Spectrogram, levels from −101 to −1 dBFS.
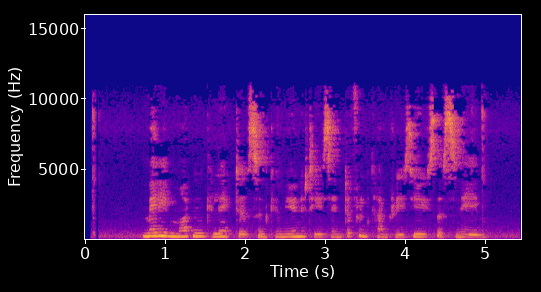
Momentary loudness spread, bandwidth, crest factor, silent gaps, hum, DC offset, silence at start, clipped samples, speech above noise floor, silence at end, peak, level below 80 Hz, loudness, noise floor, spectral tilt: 13 LU; 11.5 kHz; 16 dB; none; none; under 0.1%; 0.1 s; under 0.1%; 29 dB; 0.45 s; -12 dBFS; -80 dBFS; -28 LUFS; -58 dBFS; -4 dB/octave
